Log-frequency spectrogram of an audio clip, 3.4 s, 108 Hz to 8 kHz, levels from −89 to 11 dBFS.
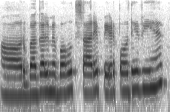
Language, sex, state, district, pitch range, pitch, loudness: Hindi, female, Jharkhand, Palamu, 225-255 Hz, 235 Hz, -14 LUFS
